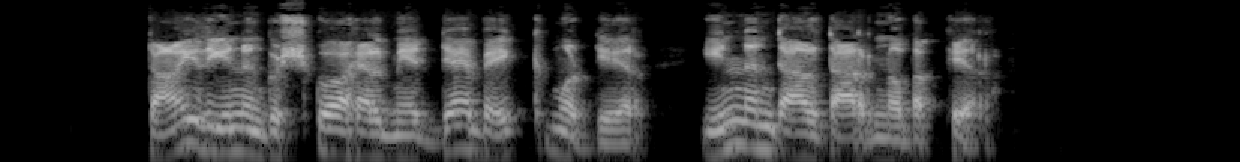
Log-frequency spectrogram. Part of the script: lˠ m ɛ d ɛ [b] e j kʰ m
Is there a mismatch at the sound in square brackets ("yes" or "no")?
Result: no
